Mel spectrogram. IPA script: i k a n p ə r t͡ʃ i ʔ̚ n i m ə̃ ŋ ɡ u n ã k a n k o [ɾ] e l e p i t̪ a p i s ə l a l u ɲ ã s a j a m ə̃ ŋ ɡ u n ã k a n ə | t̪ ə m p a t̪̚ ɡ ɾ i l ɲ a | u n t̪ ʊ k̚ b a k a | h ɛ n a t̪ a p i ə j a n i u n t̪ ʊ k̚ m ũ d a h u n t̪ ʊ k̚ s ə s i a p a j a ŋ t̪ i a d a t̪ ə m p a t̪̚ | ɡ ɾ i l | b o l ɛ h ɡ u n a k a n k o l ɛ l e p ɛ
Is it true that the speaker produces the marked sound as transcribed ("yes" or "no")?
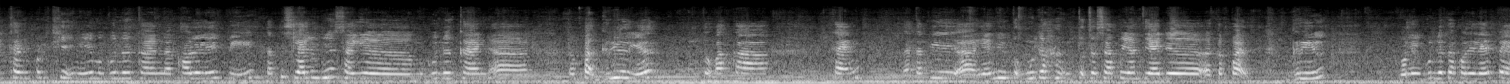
no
